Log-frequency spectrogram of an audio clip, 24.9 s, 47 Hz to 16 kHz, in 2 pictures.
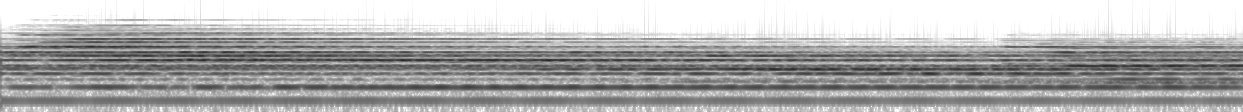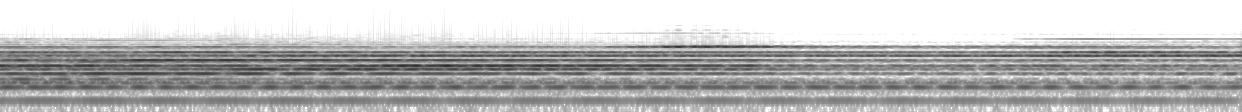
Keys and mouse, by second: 0.0 8, 0.3 Return, 1.6-2.3 typing, 4.3 click, 5.5-7.3 typing, 5.7 click, 6.7 click, 7.7 click, 8.3 click, 9.4 click, 10.3-11.6 typing, 12.1 click, 12.7 click, 14.6-15.5 drag, 16.0-17.0 drag, 18.0 click, 20.5 alt+click, 21.6 click, 24.7 alt+click.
